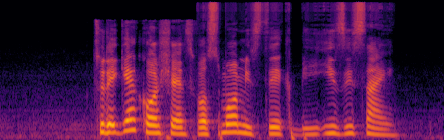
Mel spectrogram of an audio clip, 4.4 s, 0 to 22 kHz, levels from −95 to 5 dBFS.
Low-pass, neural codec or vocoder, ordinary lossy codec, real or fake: none; none; none; real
